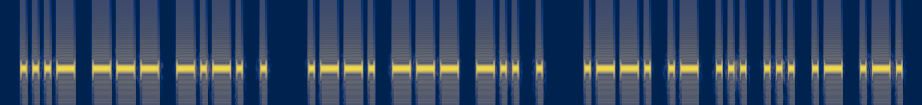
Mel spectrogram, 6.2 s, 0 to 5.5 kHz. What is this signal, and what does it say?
Morse code, heard as a keyed tone, about 30 wpm, 800 Hz. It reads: VOCE PODE PASSAR
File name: audios / portugais / portugais texte en clair 2 vitesse 30 mots minutes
